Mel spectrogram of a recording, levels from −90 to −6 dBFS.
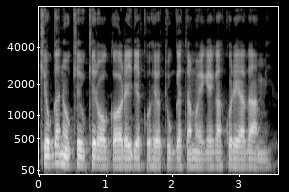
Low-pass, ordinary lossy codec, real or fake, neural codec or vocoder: none; none; real; none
